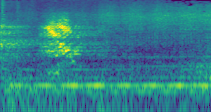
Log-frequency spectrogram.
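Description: A whoosh sound effect sweeping downward about half a second in, over a sustained low tone from the soundtrack.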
